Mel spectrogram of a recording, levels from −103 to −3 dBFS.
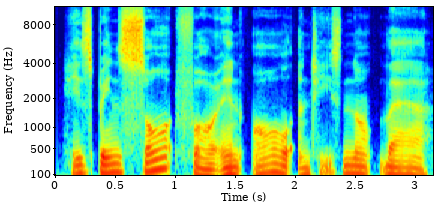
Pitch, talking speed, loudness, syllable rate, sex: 105 Hz, 210 wpm, -22 LUFS, 4.1 syllables/s, male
